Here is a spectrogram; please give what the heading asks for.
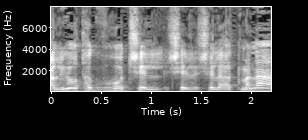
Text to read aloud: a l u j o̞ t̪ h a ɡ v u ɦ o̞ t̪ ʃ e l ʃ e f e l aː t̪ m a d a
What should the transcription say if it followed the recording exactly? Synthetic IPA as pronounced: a l u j o̞ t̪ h a ɡ v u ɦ o̞ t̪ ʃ e l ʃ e ʃ e l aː t̪ m a n a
